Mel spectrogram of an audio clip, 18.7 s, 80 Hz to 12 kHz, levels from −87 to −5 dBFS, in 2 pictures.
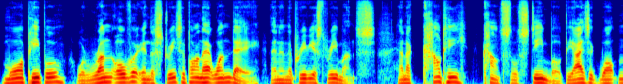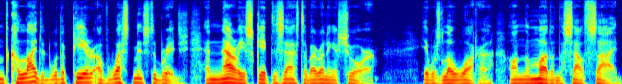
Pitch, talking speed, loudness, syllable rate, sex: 110 Hz, 155 wpm, -19 LUFS, 4.7 syllables/s, male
